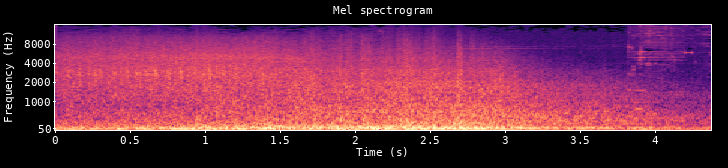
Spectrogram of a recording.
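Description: Mech weapons fire in the BattleTech Roguetech video game, a dense rumbling barrage of blasts and booms that swells and then fades into a faint crackle near the end.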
